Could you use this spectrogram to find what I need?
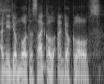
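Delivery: a light take on the cyborg's demand; Terminator quote. Retold or imitated. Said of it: "Doesn't he say something like".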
